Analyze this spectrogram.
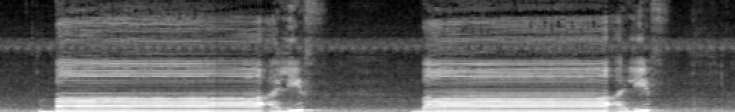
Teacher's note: اب با کا مخرج پڑا تھا کہ جب دونوں ہونٹوں کو آپس میں ملاتے ہیں تو با ادا ہوتا ہے، اور با کو 1 الف کے برابر لمبا کیا جاتا ہے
